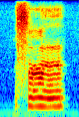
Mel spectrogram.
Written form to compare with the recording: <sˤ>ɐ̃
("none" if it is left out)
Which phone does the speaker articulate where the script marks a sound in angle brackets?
sˤ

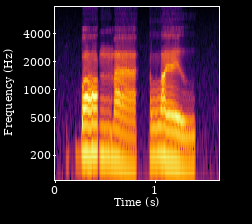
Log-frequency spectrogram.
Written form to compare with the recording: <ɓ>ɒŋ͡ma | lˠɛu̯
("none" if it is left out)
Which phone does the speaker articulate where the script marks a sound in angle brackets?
ɓ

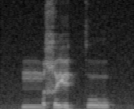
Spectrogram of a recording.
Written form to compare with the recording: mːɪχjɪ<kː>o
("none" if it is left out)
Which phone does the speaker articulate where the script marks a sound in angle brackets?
kː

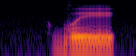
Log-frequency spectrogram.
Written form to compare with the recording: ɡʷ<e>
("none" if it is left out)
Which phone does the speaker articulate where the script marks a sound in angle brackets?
e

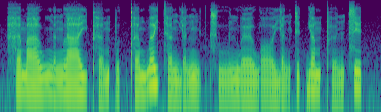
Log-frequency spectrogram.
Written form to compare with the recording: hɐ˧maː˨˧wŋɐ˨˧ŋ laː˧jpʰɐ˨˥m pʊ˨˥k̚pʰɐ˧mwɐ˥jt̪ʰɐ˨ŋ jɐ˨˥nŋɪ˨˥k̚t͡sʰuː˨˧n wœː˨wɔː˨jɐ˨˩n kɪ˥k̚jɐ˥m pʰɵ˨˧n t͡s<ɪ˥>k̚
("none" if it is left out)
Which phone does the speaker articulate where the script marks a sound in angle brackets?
ɪ˥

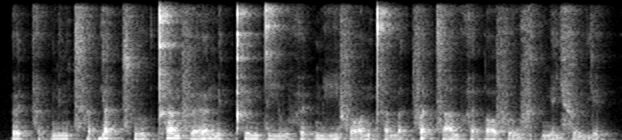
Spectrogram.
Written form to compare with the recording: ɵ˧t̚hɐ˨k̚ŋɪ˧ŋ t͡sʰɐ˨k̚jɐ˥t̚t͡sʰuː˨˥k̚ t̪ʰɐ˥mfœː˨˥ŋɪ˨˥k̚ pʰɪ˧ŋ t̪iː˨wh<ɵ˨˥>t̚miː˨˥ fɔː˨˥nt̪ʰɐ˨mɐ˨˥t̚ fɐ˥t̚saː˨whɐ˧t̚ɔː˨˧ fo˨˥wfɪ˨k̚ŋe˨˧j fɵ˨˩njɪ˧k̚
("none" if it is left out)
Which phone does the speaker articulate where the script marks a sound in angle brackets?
ɵ˨˥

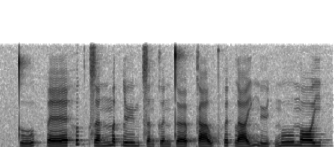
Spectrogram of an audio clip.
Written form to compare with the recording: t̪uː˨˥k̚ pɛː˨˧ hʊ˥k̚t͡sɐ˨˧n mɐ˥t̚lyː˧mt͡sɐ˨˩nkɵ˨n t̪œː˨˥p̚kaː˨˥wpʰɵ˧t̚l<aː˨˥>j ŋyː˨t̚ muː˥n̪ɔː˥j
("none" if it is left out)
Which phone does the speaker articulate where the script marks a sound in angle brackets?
aː˨˥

